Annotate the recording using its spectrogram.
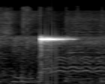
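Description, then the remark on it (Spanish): A smoke alarm gives a single short, high-pitched low-battery chirp that rings out sharply and fades within about half a second, heard alone over a quiet background. “Hay que te voy a traer unas pilas para la alarma.”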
